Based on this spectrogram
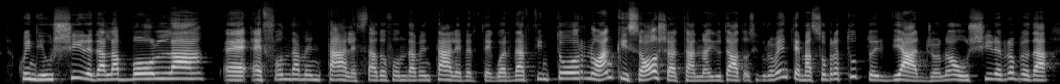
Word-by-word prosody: Quindi 245 -4 0
uscire 250 +4 0
dalla 230 +1 +2
bolla 260 +3 +4
è 200 -1 +4
è 215 -1 +1
fondamentale, 220 -3 -2
è - - -6
stato 200 +3 -4
fondamentale 200 0 -1
per 185 0 -9
te, 180 - -7
guardarti 200 +5 -3
intorno, 275 +2 -1
anche 290 +5 +3
i - - -1
social 210 -1 +2
t'hanno 180 -1 -2
aiutato 190 +2 -1
sicuramente, 225 +9 -4
ma 205 -1 +1
soprattutto 250 - -6
il 200 -2 -4
viaggio, 180 -4 +2
no, 215 +4 -2
uscire 235 +4 -3
proprio 235 -2 -4
da 205 -2 +3
220 Hz, 160 wpm, -21 LUFS, 200-250 Hz, -, bolla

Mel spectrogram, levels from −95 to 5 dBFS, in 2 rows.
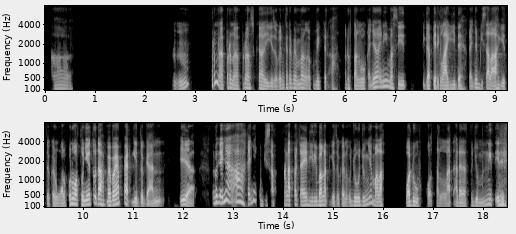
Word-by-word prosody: Eee. 115 -1 -11 2.0
Mhm? 130 - -6 0.4
Pernah 335 - -1
pernah 145 -7 -2
pernah, 145 -3 -2
sekali, 115 -4 -3
gitu 95 - -6
kan. 115 +4 -6
Karena 145 +1 -5
memang 135 -4 -3
aku 110 - -13
mikir, 120 0 -7
"Ah 105 -2 -13 0.2
aduh 115 -2 -10
tanggung, 110 +1 -2
kayaknya 170 +10 -2
ini 195 +1 -2
masih 125 -6 -3 0.3
3 120 - 0
piring 120 -2 0
lagi 115 +3 +3
deh, 105 -2 -2
kayaknya 105 +8 -4
bisalah," 115 0 +2
gitu 100 -1 -6
kan. 100 - -3
Walaupun 100 - 0
waktunya 165 0 +5
itu - - -4
udah 175 -2 +8
mepet-mepet 155 +8 +7
gitu 110 -2 0
kan - - -1 0.4
iya, 160 - +4 0.4
tapi 230 - +2
kayaknya, 230 +7 +5
"Ah, 250 -5 +3
kayaknya 295 -1 -2
ke - - -17
bisa," 140 - -5 0.2
sangat 150 -1 +4
percaya 145 -4 +2
diri 130 0 -3
banget, 140 +2 +5
gitu 95 -2 -8
kan, 105 - -2
ujung-ujungnya 130 - -2
malah, 120 -1 +3 0.4
"Waduh 125 0 +3
kok - - -7
telat 105 -2 -4
ada 105 0 -1
7 120 0 -5
menit 155 +7 -2
ini," 75 - +4
125 Hz, 180 wpm, -23 LUFS, 110-150 Hz, 2.0 s, udah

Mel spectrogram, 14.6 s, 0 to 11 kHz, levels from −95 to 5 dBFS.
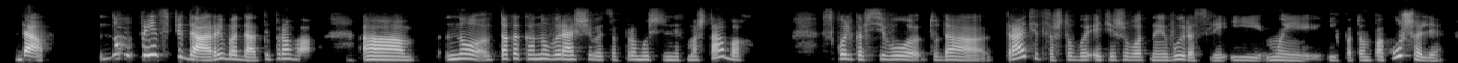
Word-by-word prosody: да. - - +8 0.6
Ну, 475 - -2
в 410 - -29
принципе, 445 -2 +2
да, 170 -8 +9
рыба, 225 +2 +1
да, 160 -5 +3
ты 220 +8 -12
права. 240 0 -2 0.5
Ам, 185 -3 +5 0.3
но 220 -2 0
так 230 0 +3
как 250 -2 -3
оно 225 0 -2
выращивается 205 -4 -1
в 175 - -36
промышленных 190 -2 -8
масштабах, 330 - -2 0.7
сколько 225 -3 -3
всего 200 -2 -3
туда 180 - -3 0.2
тратится, 265 - +1
чтобы 180 +1 -8
эти 175 0 -8
животные 170 -2 -7
выросли 195 -5 -6
и 155 -1 -11
мы 160 -4 -8
их 165 -4 -15
потом 165 0 -9
покушали. 170 - -2
190 Hz, 130 wpm, -24 LUFS, 170-225 Hz, 0.7 s, да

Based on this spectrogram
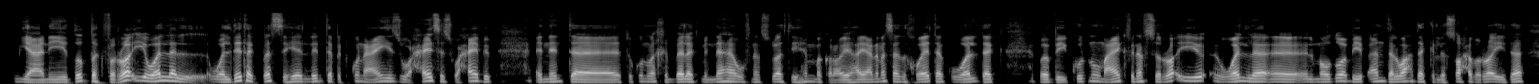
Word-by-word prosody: يعني 115 -2 +1
ضدّك 145 +3 -1
في - - -12
الرأي 195 -3 +5
والّا 165 +4 +5
ال 125 -8 -3
والدتك 130 +6 +1
بس 155 - 0
هي 135 +2 0
اللي 130 0 -3
أنتَ 145 +2 -3
بتكون 145 -1 -9
عايز 145 -3 0
وحاسس 140 -1 0
وحابب 150 -6 +1 0.5
إن 115 +3 -3
أنتَ 135 +2 -2 0.5
تكون 135 -1 -13
واخد 115 -4 -6
بالك 120 0 +3
منّها، 130 +5 0
وفي 120 -3 -5
نفْس 115 - -11
الوقت 125 -1 -2
يهمّك 125 +5 -7
رأيها؟ 105 +1 -1
يعني 115 +3 +1
مثلًا 130 -5 -3
اخواتك 125 0 -1
ووالدك 120 +1 0 0.5
بيكونوا 135 +7 -5
معاك 140 +2 +2
في - - -7
نفْس 140 -1 -3
الرأي 165 +7 +1
والّا 135 +2 +2 0.2
آآ 120 -1 +2
الموضوع 120 +5 0
بيبقى 130 -1 -3
أنتَ 150 +2 -3
لوحدك 130 0 +1
اللي 110 0 -7
صاحب 120 +1 -2
الرأي 120 0 0
ده، 125 +4 0
130 Hz, 175 wpm, -25 LUFS, 115-145 Hz, 0.5 s, الرأي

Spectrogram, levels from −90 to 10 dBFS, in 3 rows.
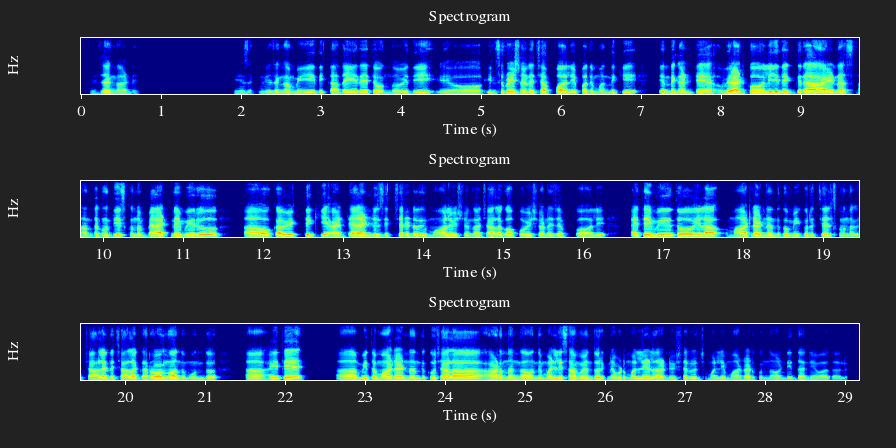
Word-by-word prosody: నిజంగా 145 +1 -4
అండి. 120 -1 -24 1.2
నిజం 135 +3 -17 0.2
నిజంగా 160 +5 -6
మీది 145 0 -5
కథ 135 - -3 0.2
ఏదైతే 160 +1 -1
ఉందో 135 0 -13
ఇది 145 +3 -3 0.4
ఓహ్, 135 0 -6
ఇన్‌స్పిరేషన్ 175 +3 -1
అనే 175 0 -1
చెప్పాలి 150 -1 +3
పదిమందికి. 145 +1 -5 0.4
ఎందుకంటే 180 +2 -2 0.3
విరాట్ 185 +3 +6
కోహ్లీ 185 -1 +3
దగ్గర 175 +1 -1 0.2
ఆయన 155 0 +3 0.2
సంతకం 170 +3 -6
తీసుకున్న 170 0 -2
బ్యాట్‌ని 160 +4 +3
మీరూ 165 +5 +4 0.6
ఆహ్, 150 0 +5
ఒక - - -5
వ్యక్తికి 180 +5 0
ఆయన 145 -1 -1
టాలెంట్ 160 +3 +5
చూసి 165 -1 -3
ఇచ్చారంటే 155 0 -3 0.2
మామూలు 145 +3 +1
విషయం 145 +1 -11
కాదు. 135 0 -5
చాలా 135 +3 +2
గొప్ప 135 +1 0
విషయమనే 145 +1 -6
చెప్పుకోవాలి. 130 +4 -4 0.4
అయితే 165 +4 +3
మీతో 170 0 +4 0.2
ఇలా 155 0 +7 0.3
మాట్లాడినందుకు 155 0 +1
మీ - - -5
గురించి 155 0 -5
తెలుసుకున్నందుకు 145 -1 -6
చాలా 135 +4 +1
అంటే 160 0 -6
చాలా 140 +1 +2
గర్వంగా 160 +3 +4
ఉంది 140 -1 -10
ముందు. 145 +9 -4 0.5
ఆహ్, 140 0 -2
అయితే 185 +7 +4 0.9
మీతో 155 0 +1
మాట్లాడినందుకు, 165 0 0
చాలా 145 0 +5 0.5
ఆనందంగా 150 0 -1
ఉంది. 155 +2 -7
మళ్ళీ 155 +4 +2
సమయం 155 0 -1
దొరికినప్పుడు 150 +1 -2
మళ్ళీ 145 +2 -2
ఇలాంటి 140 -1 -2
విషయాల 145 +4 -11
గురించి 135 -1 -9
మళ్ళీ 140 +2 -7
మాట్లాడుకుందామండి. 130 +2 -9
ధన్యవాదాలు. 110 -4 -14
150 Hz, 140 wpm, -26 LUFS, 140-165 Hz, 1.2 s, ఇలా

